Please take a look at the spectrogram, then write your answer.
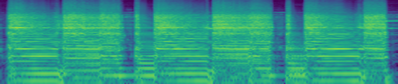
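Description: Heavily distorted electric guitar chugs out the rhythm of a song, loud chord stabs with brief stuttering gaps before the D, played alone and slightly behind the beat.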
